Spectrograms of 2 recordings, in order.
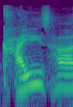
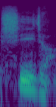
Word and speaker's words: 카이사르: 황제가 2대 황제 우리말로는 가이사 라고 번역이 됐는데요 영어로는 시저 라고 의해 씨저 그런 로마 말로는 카이사르 이렇게 하는데요 발음이 조금씩 다르죠 예 로마 얼레 말로는 카이사르 영어로는 씨저 우리말로는 가이사 이렇게 번역이 되어 지는데 어쨌든 이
